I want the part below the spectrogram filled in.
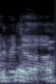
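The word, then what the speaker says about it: Ridilla: Her first name is Andrea, and her last name is spelled R-I-D-I-L-L-A. Is it Radilla? Radilla? Yeah, Radilla.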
